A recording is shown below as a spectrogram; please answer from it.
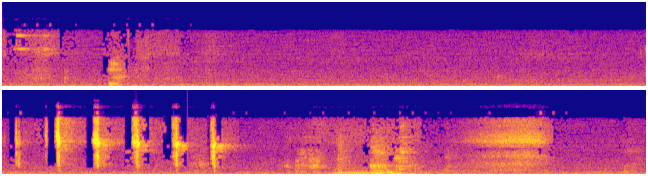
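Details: German Shepherd Shdw playing rough with Cali indoors, recorded on an Android phone: a quick run of sharp clicking snaps, then a short low rumbling growl-like burst and a breathy huff, over a quiet room background.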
